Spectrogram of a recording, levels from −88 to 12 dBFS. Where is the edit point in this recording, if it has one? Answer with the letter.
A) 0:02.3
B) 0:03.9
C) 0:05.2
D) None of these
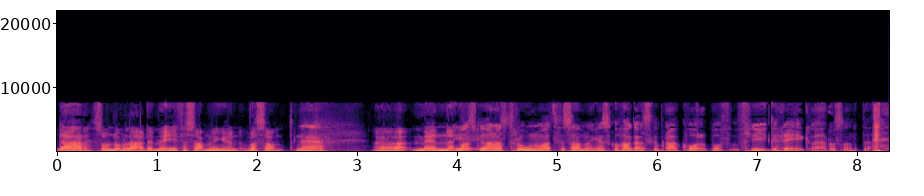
B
